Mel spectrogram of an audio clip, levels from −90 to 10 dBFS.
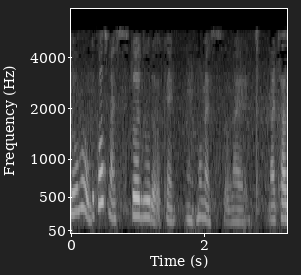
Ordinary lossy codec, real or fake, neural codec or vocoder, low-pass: MP3, 24 kbps; fake; codec, 24 kHz, 0.9 kbps, WavTokenizer, medium speech release version 2; 7.2 kHz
